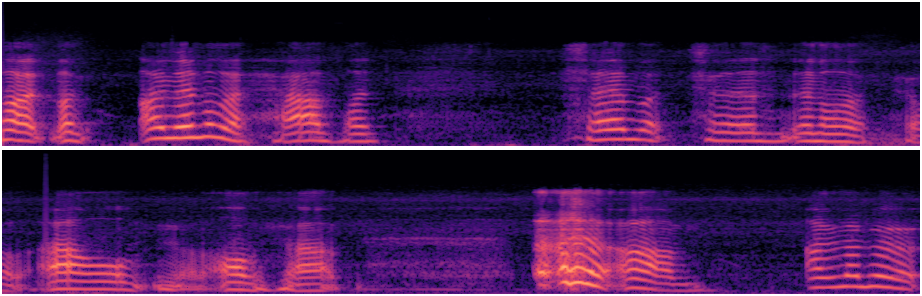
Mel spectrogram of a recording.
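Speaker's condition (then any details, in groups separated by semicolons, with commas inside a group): Tongue cancer surgery; most of tongue removed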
